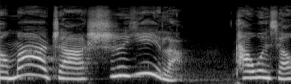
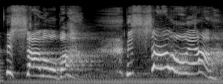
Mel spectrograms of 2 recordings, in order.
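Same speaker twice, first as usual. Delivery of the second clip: melodramatic plea; 9 semitones higher than usual. Retold or imitated. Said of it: "电视剧上的那些说".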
